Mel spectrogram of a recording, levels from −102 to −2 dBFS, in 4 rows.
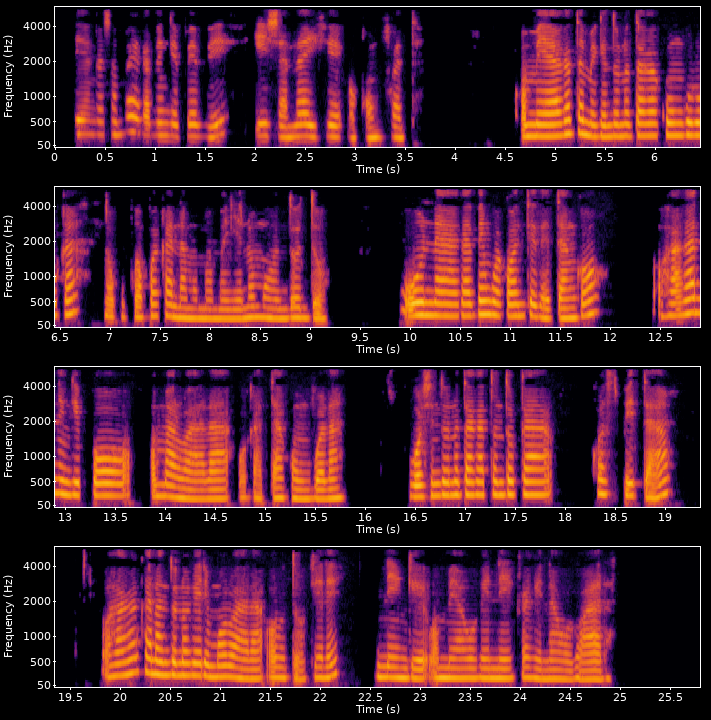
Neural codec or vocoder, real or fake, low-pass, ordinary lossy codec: none; real; 5.4 kHz; MP3, 48 kbps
